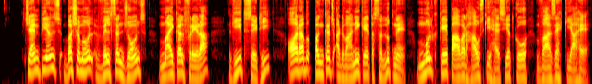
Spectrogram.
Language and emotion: Urdu, neutral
